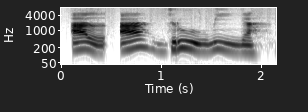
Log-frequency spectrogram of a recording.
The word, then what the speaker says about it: الآجرومية: ini lafadz ini bisa dibaca dengan fathah Hamzah kemudian dengan mendomokan huruf Jim dengan diberikan tasjid pada huruf Ro Jadi RO nya didomakan dan dikasih tasjid jimnya didomakan kemudian fathah pada Alif itu cara membacanya yang pertama waljari dan ada pula ya yang mereka itu berpendapat cara membacanya berdasarkan beberapa dialek diantaranya adalah memfathahkan Hamzah kemudian mensukunkan Jim dan roknya didommahkan tetapi tidak diberikan tasjid yakni menjadi al-ajrumiyah gitu Jadi yang pertama ada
